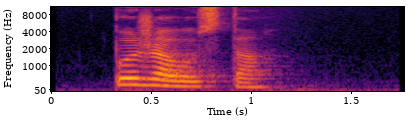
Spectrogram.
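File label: "пӧжалуйста", Komi, female; kpv audio dict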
